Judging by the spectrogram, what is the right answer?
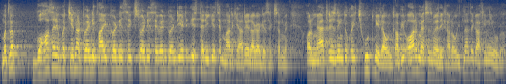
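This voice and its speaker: Man, exam coaching teacher, casual video lesson, slightly high voice, echoey room. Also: quick pace, a little mellow. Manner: talks straight to viewers, many fillers like "theek hai". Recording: echoey room with long reverb.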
